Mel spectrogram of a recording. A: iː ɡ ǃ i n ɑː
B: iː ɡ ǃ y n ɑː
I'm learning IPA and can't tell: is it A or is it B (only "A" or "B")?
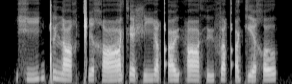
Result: B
